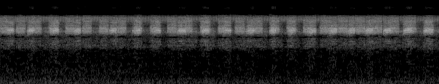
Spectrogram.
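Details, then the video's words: Cicadas singing in summer in Provence, southern France: a dense, shrill, high buzzing that swells and fades in slightly uneven pulses, roughly three each second, with no other sounds standing out. "Canto Cigarra"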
